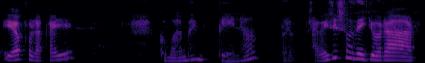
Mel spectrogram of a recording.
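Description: A woman with a low, deep-set voice talks to her viewers in a loose livestream chat. She is openly theatrical and emotional, exaggerating freely as she reads their comments aloud. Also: expressive, unhurried, darkish tone. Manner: theatrical, tearful, laughing and exaggerated. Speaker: vlogger reading live chat.

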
